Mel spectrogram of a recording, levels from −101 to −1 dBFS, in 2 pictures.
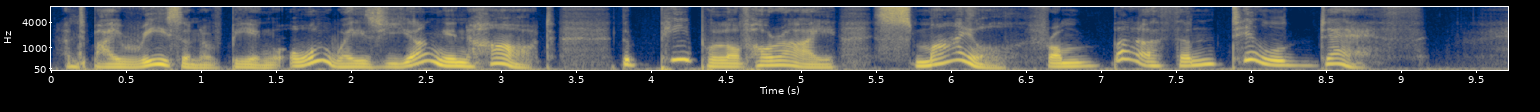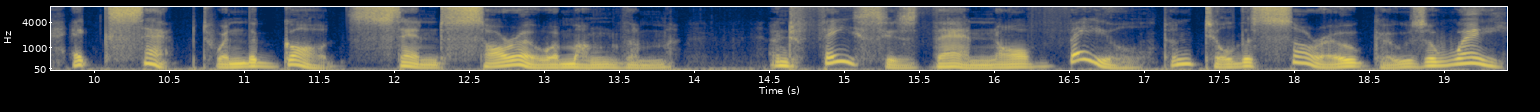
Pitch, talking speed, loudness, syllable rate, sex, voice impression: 140 Hz, 110 wpm, -20 LUFS, 3.0 syllables/s, male, masculine, adult-like, slightly refreshing, slightly sincere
